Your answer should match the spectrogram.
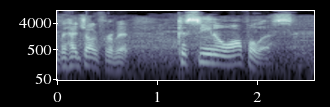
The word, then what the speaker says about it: Casinopolis: Casinopolis. It's only got one O, but you pronounce two of them. It's not Casinopolis or Casinopolis.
